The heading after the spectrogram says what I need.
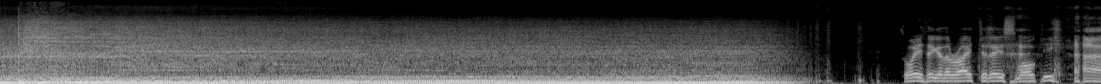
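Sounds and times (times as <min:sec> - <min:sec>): snowmobile engine droning: 0:00.0 - 0:08.1.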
